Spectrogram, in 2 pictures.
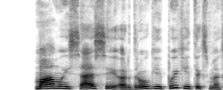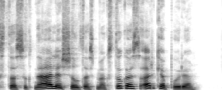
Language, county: Lithuanian, Kaunas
